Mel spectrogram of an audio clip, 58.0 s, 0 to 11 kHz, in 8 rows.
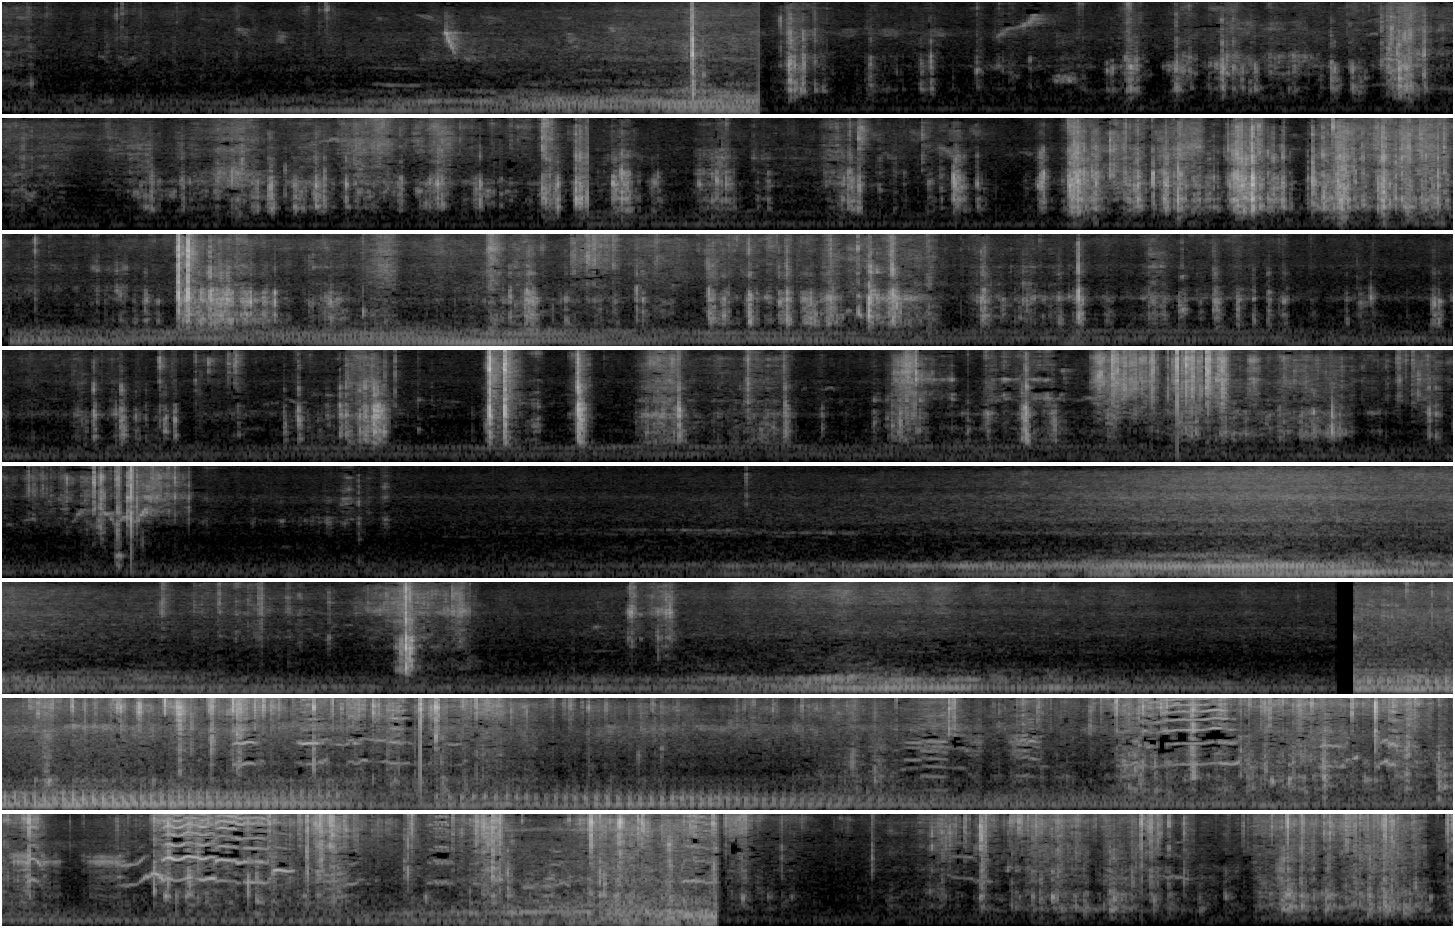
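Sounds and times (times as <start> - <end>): toy vehicle crunching gravel: 2.9 - 31.0, 35.2 - 41.0, 43.0 - 58.0
small plastic clicks: 43.6 - 58.0.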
